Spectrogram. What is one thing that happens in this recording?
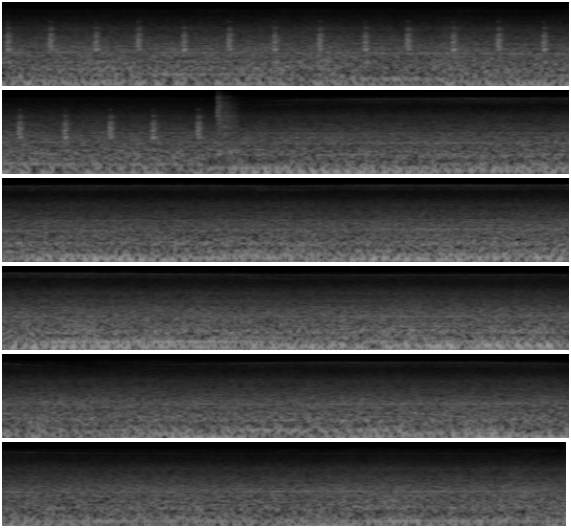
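A truck engine drones steadily, swelling and easing at times.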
